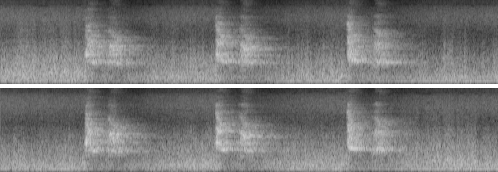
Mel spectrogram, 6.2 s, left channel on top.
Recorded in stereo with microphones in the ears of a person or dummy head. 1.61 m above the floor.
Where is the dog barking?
20° right (ahead or behind), 5.5 m; by 4.9 s 5° right (ahead or behind), 6.5 m.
